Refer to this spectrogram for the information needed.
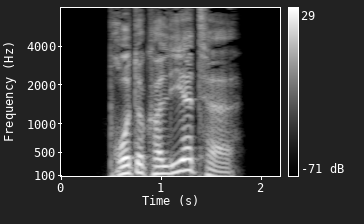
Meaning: inflection of protokollieren: 1. first/third-person singular preterite 2. first/third-person singular subjunctive II
- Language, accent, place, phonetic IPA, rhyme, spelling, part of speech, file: German, Germany, Berlin, [pʁotokɔˈliːɐ̯tə], -iːɐ̯tə, protokollierte, adjective / verb, De-protokollierte.ogg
